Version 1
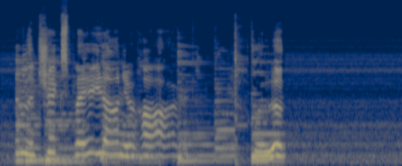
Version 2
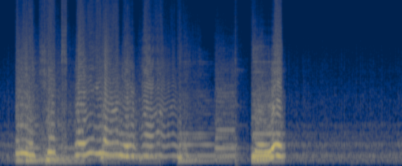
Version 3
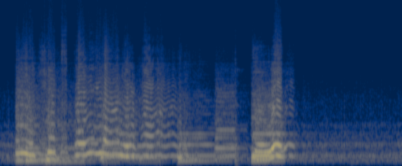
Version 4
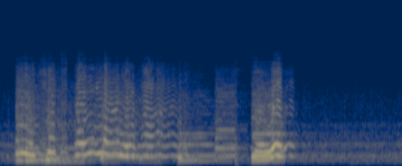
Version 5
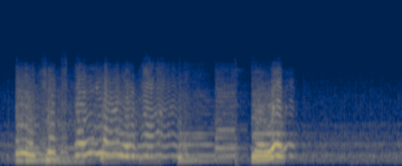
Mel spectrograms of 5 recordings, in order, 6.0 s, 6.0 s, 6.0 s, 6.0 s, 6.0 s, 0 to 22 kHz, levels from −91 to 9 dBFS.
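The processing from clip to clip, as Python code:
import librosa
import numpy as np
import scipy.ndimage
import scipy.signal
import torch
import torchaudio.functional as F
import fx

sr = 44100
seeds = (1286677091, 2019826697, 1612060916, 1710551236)

y1 = scipy.ndimage.median_filter(x, 41, mode='constant')
y1 = scipy.signal.sosfilt(scipy.signal.butter(2, 180.0, 'highpass', fs=sr, output='sos'), y1)
y1 = y1 * 10.0 ** (5.0 / 20.0)
y2 = fx.high_shelf(y1, sr, hz=4100.0, db=-10.0)
y2 = fx.notch(y2, sr, hz=4800.0, q=24.0)
y2 = y2 + 10.0 ** (-17.0 / 20.0) * np.pad(y2, (int(189 * sr / 1000.0), 0))[:len(y2)]
y2 = y2 * 10.0 ** (-6.5 / 20.0)
y3 = scipy.signal.sosfilt(scipy.signal.butter(4, 4000.0, 'lowpass', fs=sr, output='sos'), y2)
y4 = fx.env_lowpass_down(y3, sr, base_hz=3000.0, full_db=-28.0)
y4 = y4 * 10.0 ** (5.5 / 20.0)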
